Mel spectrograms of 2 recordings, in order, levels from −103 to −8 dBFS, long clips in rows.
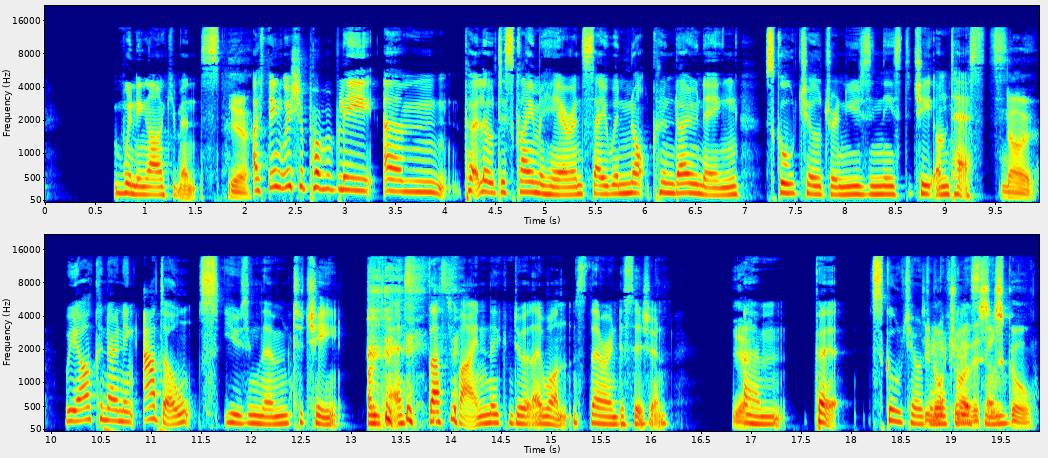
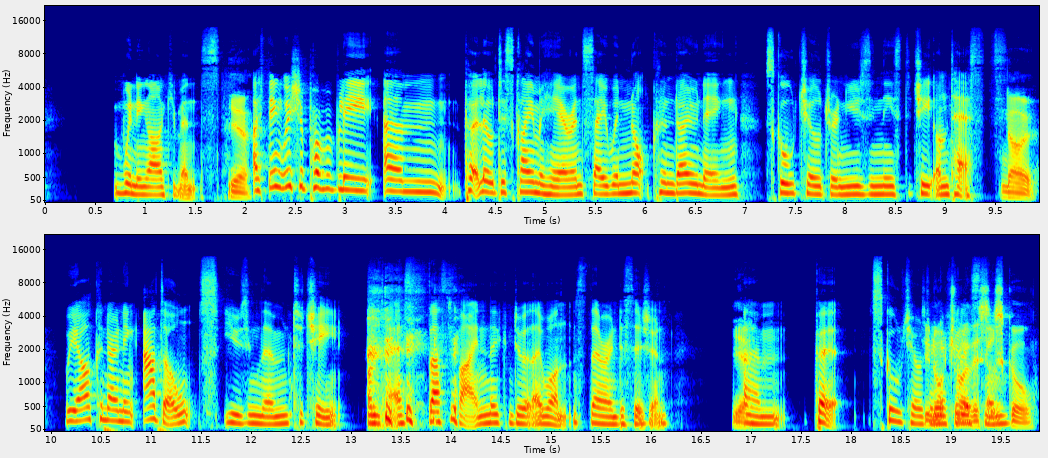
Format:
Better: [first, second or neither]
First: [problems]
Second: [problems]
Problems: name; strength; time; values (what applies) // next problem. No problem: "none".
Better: first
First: none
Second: muffled; slightly; fading above 2.5 kHz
